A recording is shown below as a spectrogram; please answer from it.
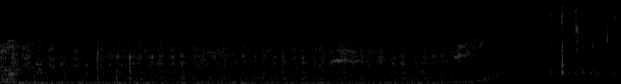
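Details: During moulting season a black Labrador Retriever named Bee breathes in fast, airy pants as her loose undercoat is brushed out; the panting fades and short rustles remain in the last second.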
